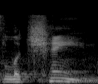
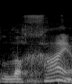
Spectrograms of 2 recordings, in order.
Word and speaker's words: L'chaim: meet me at the Oxford, and I couldn't pronounce the word. I thought it was Lachaim.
